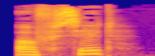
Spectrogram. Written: offset

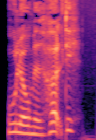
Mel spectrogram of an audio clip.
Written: ULOVMEDHOLDIGT

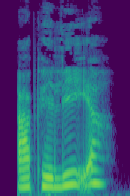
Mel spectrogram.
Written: appellere

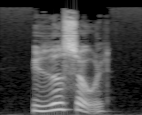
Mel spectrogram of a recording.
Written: ydersål

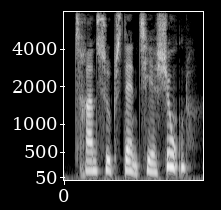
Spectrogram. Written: TRANSSUBSTANTIATION

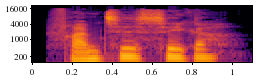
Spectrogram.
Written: fremtidssikre

